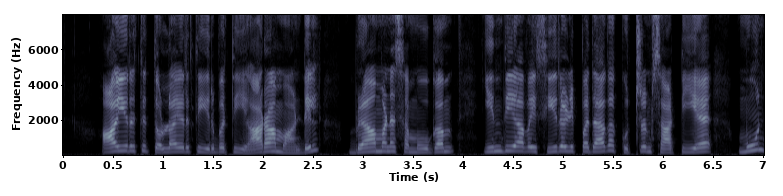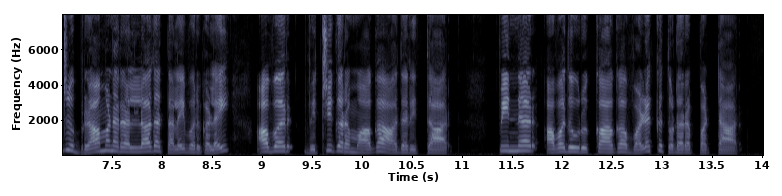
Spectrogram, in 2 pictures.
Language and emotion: Tamil, neutral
